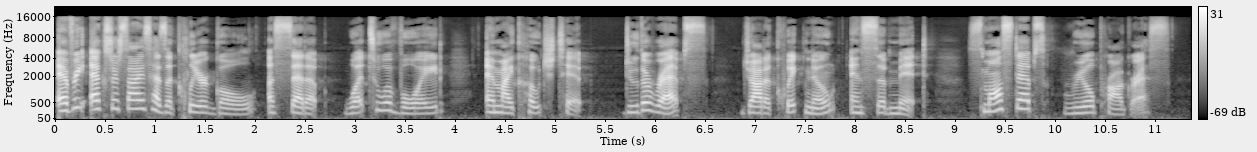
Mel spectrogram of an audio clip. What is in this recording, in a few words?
tour narration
